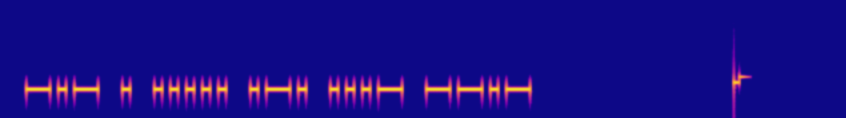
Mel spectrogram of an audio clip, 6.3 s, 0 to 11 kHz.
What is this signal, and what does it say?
Morse code, heard as a keyed tone, about 20 wpm, 700 Hz. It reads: KE5RVQ
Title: USA Call Signs - 6 Characters - 4x Character Spacing - 20wpm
